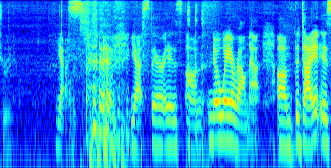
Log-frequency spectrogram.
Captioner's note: laughs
